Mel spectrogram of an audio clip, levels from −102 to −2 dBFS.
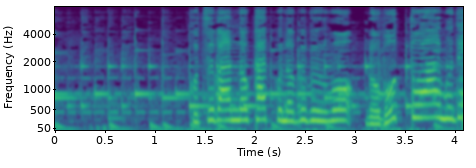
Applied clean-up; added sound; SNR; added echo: none; none; none; none.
